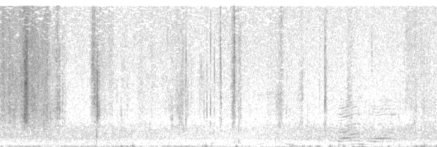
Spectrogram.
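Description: Rustling of strawberry plants being parted by hand and footsteps in a dirt furrow between plastic-mulched rows, over a steady low rumble on the microphone. Faint distant voices come in near the end.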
